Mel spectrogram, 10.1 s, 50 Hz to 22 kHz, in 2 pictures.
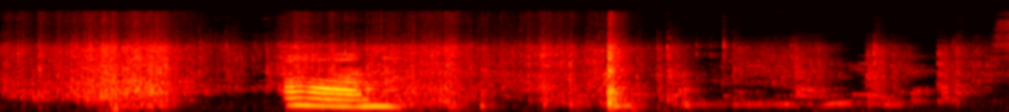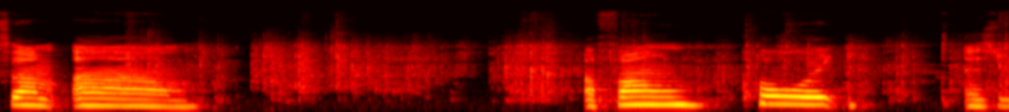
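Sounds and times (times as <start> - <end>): cable rustling and crinkling: 0.0 - 10.0.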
